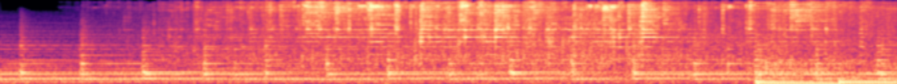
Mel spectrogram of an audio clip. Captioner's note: chains rattling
